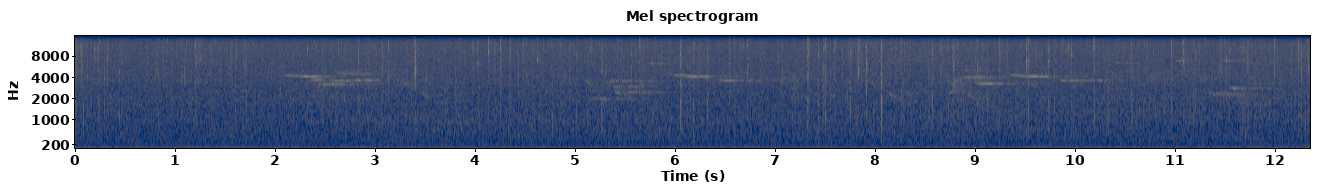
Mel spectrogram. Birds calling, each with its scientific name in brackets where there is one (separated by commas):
Wood Thrush (Hylocichla mustelina), Song Sparrow (Melospiza melodia), Black-capped Chickadee (Poecile atricapillus)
